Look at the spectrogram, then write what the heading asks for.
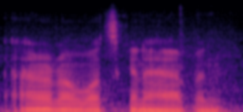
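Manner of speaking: ordinary delivery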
